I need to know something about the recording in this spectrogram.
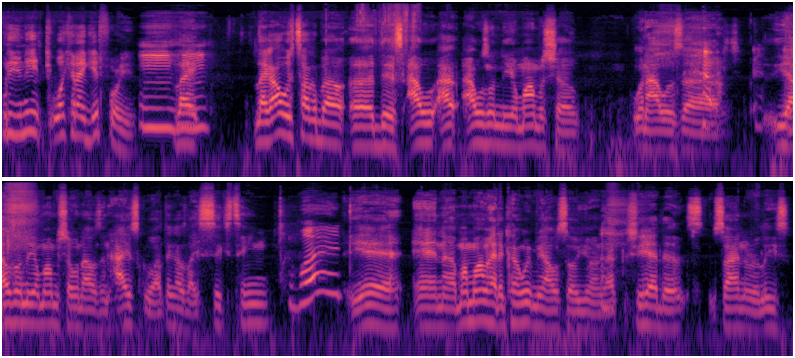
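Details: Adult speaker; normal conversational speech.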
